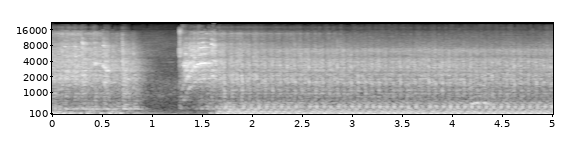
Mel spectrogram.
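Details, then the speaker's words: Single-cylinder dirt bike just after a Dirt Tricks cam chain tensioner install and retiming: a quick crank catches cleanly into a steady, quiet idle with no ticking or rattle, so the top end is healthy. "Nice and quiet, just like it should be."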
